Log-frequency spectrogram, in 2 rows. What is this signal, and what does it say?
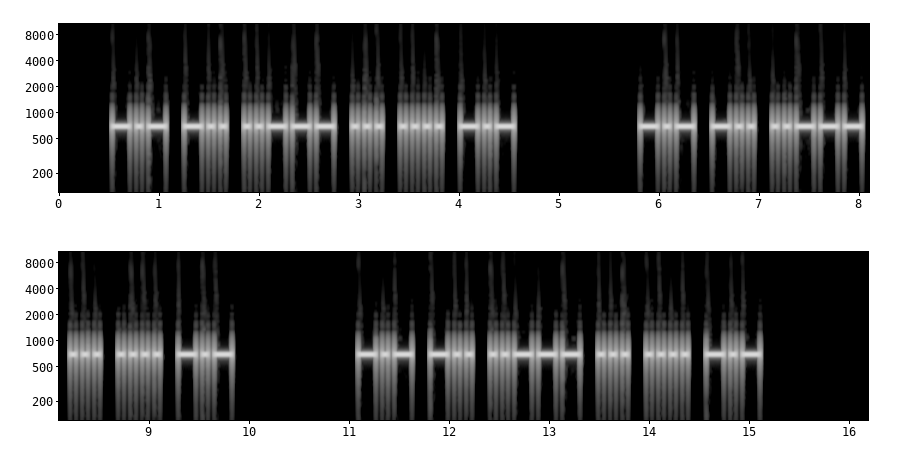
Morse code, heard as a keyed tone, about 20 wpm, 700 Hz. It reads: KD2SHK KD2SHK KD2SHK
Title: USA Call Signs - 6 Characters - Repeated 3x - 20wpm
